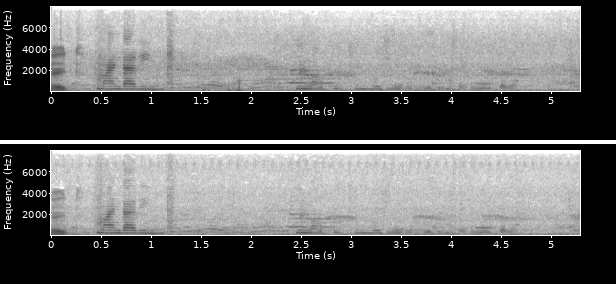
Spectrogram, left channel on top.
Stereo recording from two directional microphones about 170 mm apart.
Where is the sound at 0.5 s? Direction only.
55° right (ahead or behind).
